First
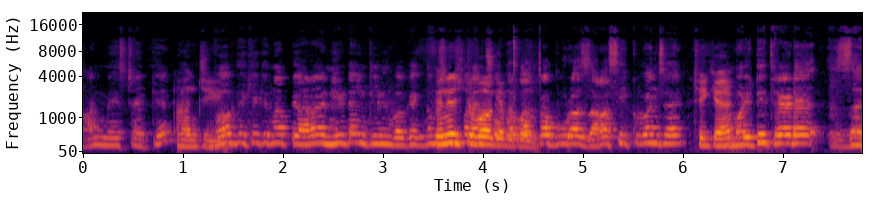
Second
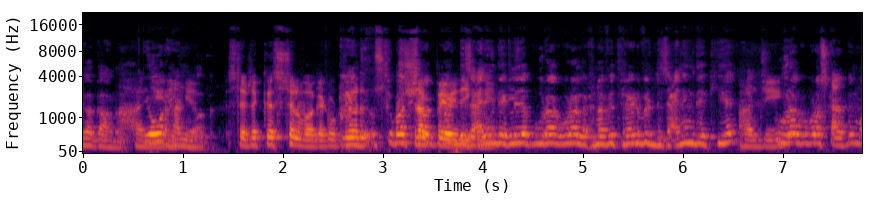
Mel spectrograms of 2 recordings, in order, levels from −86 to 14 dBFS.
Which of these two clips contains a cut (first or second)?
first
